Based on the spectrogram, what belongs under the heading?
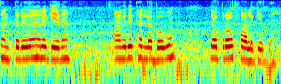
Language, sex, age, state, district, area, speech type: Dogri, female, 30-45, Jammu and Kashmir, Reasi, rural, spontaneous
